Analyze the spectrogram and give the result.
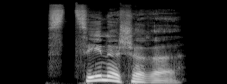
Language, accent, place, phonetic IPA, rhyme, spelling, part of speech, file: German, Germany, Berlin, [ˈst͡seːnɪʃəʁə], -eːnɪʃəʁə, szenischere, adjective, De-szenischere.ogg
- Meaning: inflection of szenisch: 1. strong/mixed nominative/accusative feminine singular comparative degree 2. strong nominative/accusative plural comparative degree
